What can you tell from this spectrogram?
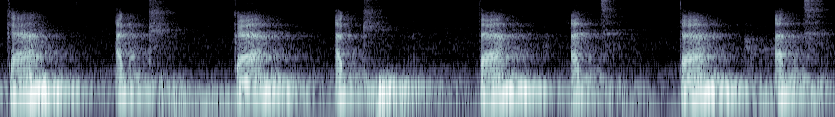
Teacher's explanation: Saat hidup hamsnya lebih sedikit dibanding saat sukun atau mati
